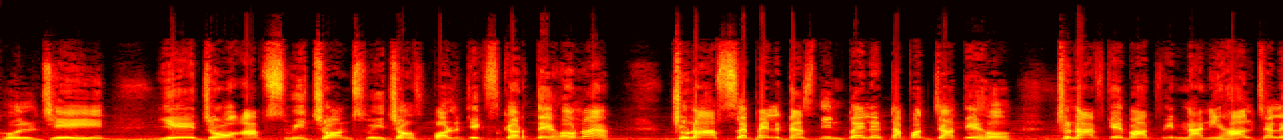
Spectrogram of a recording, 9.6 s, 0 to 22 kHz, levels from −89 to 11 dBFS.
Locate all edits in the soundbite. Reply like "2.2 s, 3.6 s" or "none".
none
